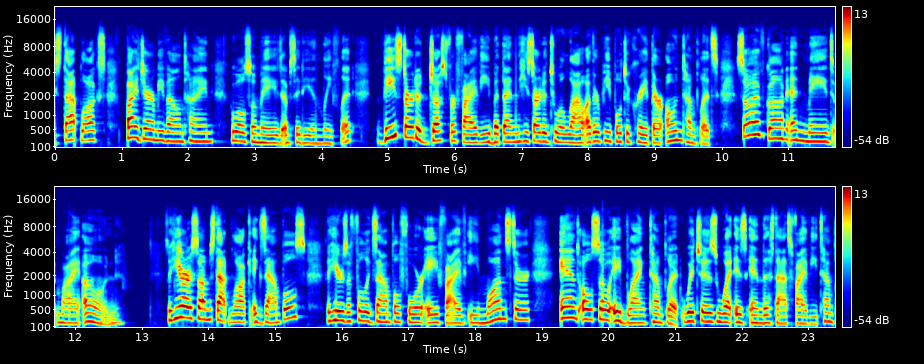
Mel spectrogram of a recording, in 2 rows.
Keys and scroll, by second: 13.0-13.9 typing.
